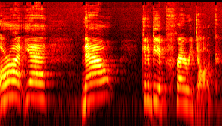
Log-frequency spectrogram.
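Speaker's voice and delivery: terrible, clumsy fake Australian accent. Describing a teacher who chose animals, the speaker imitates him in a bad australian accent. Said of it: "That was a terrible accent".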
